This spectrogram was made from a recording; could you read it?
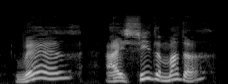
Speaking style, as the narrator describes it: Biswas said happily

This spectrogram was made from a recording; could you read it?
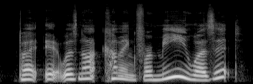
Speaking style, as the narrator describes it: faltered Pippin

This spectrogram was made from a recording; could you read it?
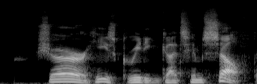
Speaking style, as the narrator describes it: the crew said

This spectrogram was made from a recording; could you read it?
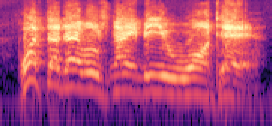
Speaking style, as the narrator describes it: roared the Guernseyman, flying into a sudden passion

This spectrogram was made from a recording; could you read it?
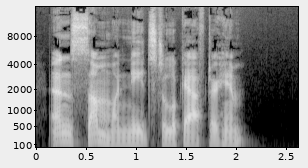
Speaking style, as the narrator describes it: said Flint gruffly

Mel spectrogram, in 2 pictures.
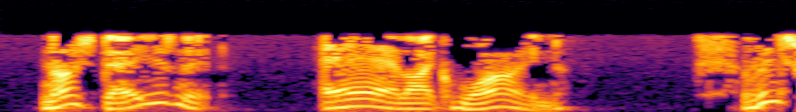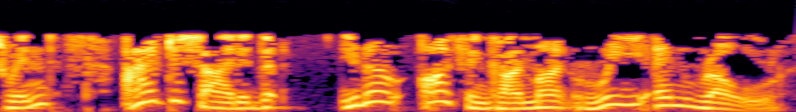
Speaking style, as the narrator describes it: said Rincewind cheerfully

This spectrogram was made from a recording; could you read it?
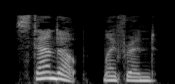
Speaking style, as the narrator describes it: he said

